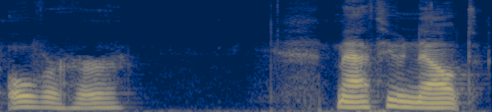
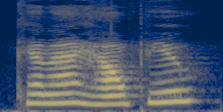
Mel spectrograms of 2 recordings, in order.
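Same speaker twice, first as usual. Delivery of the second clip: put-on high, eager boy's offer; 11 semitones higher, 4 dB louder than usual. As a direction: offer help like a hopeful child. Boy offers help.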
